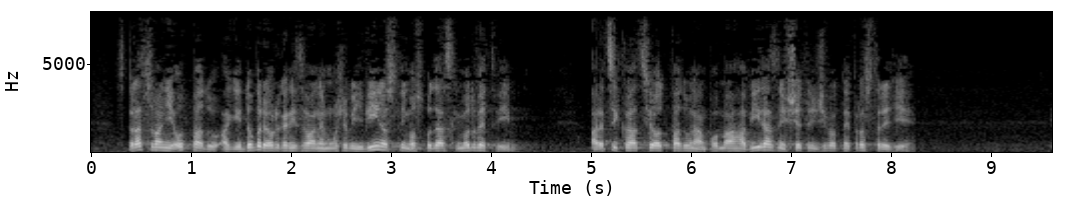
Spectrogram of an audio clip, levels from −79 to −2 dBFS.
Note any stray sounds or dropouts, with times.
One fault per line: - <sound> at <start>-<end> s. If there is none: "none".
none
